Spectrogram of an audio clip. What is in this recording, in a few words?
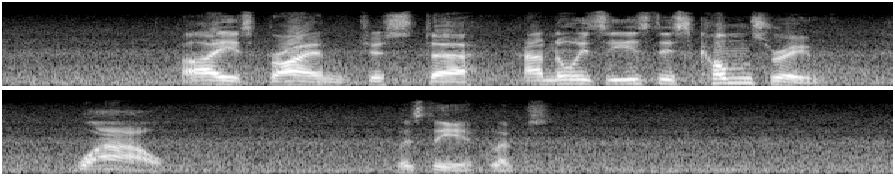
noisy comms room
